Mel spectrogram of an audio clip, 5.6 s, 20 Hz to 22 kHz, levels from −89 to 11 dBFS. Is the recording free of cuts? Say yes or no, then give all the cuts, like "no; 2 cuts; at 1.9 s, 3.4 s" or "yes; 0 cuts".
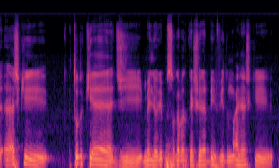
yes; 0 cuts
